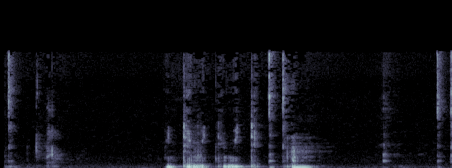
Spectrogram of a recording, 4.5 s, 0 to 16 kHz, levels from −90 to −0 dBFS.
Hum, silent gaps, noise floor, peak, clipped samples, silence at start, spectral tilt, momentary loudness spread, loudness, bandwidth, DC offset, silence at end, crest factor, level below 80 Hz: none; none; -71 dBFS; -12 dBFS; under 0.1%; 0.05 s; -5.5 dB/octave; 20 LU; -30 LUFS; 11.5 kHz; under 0.1%; 0.1 s; 22 dB; -54 dBFS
